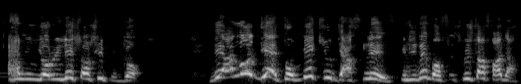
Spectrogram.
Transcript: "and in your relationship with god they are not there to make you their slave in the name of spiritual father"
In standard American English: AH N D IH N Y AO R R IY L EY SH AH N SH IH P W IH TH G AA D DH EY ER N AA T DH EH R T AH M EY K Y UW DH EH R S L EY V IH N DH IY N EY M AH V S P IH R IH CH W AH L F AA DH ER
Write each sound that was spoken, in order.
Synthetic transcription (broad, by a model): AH N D IH N Y AO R R IY L EY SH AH N SH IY P W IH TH G AA D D EY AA N AA T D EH T AH M EY K Y UW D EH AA S L EY V IH N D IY N EY M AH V S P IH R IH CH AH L F AA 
